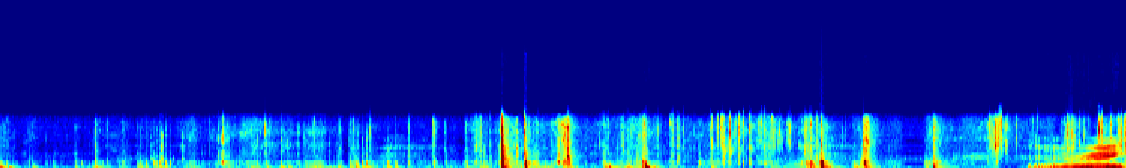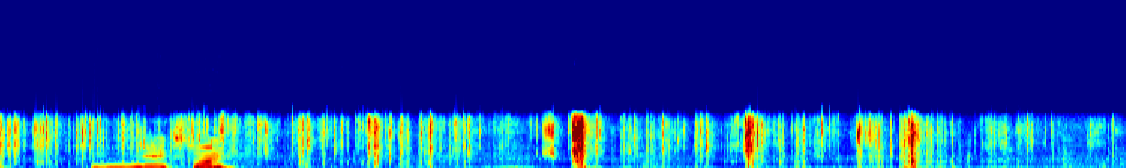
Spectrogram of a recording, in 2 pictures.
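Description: Plastic wrapping crinkles and tears as hands open a pack.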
